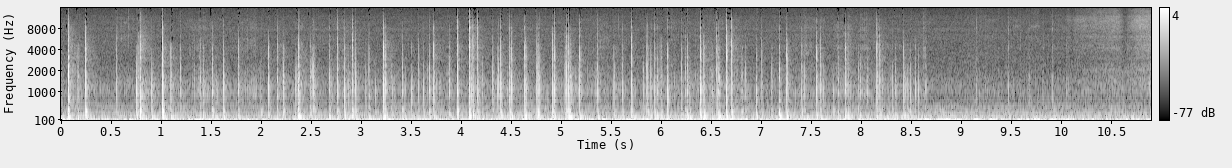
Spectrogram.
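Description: Long fingernails tap quickly and lightly on the glass front of a flat, blue picture frame holding a printed poster. The result is a dense, uneven patter of short, sharp clicks over a steady low hum. The tapping thins out near the end.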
